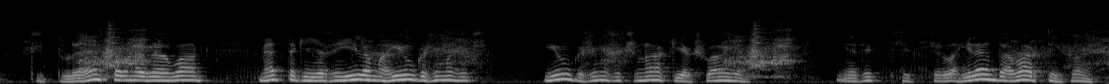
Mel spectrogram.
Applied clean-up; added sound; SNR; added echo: none; Growling; 17 dB; none.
